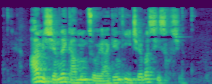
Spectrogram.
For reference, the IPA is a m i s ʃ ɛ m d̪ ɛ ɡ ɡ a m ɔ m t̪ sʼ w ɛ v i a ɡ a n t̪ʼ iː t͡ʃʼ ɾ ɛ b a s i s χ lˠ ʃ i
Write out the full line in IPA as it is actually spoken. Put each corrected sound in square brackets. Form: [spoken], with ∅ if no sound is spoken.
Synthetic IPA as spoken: a m i s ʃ ɛ m d̪ ɛ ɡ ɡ a m ɔ m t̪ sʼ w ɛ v i a ɡ [ɛ] n t̪ʼ iː t͡ʃʼ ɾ ɛ b a s i s χ lˠ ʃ i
